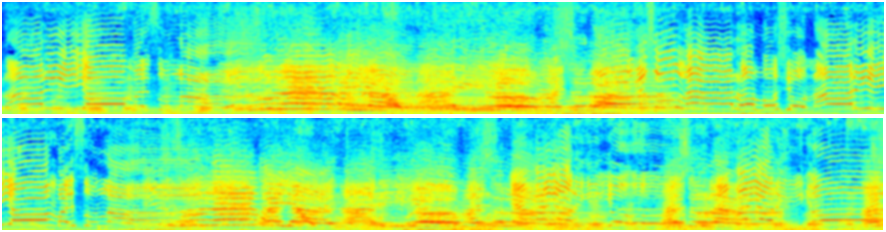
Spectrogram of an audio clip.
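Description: A group of women sing together in loud chorus outdoors.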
